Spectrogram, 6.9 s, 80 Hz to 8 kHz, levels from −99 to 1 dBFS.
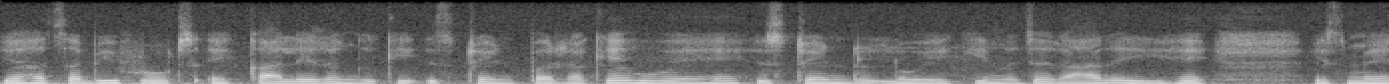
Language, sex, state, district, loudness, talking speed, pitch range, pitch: Hindi, female, Chhattisgarh, Bastar, -17 LUFS, 180 wpm, 180-200 Hz, 190 Hz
